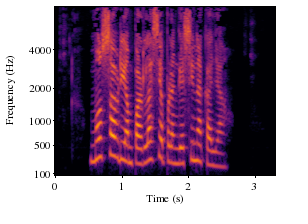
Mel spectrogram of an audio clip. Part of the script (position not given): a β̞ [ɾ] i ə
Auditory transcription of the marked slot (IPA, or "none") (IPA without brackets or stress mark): ɾ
